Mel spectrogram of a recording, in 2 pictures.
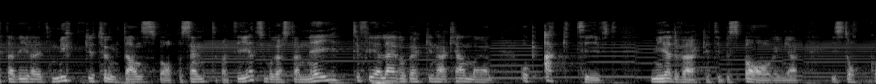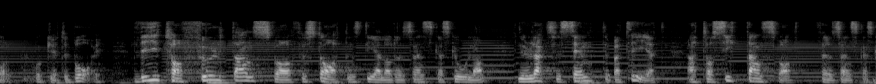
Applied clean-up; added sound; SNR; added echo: none; Wind instrument, woodwind instrument; 20 dB; reverberation time 0.4 s.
